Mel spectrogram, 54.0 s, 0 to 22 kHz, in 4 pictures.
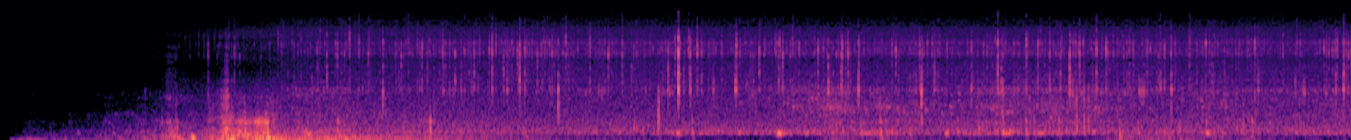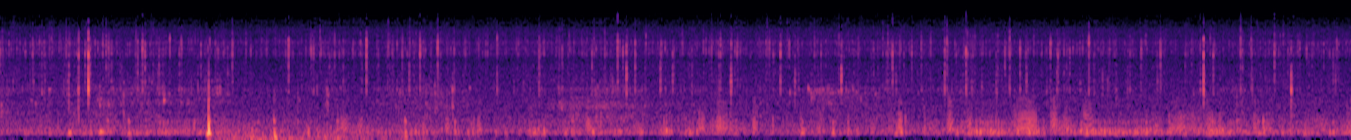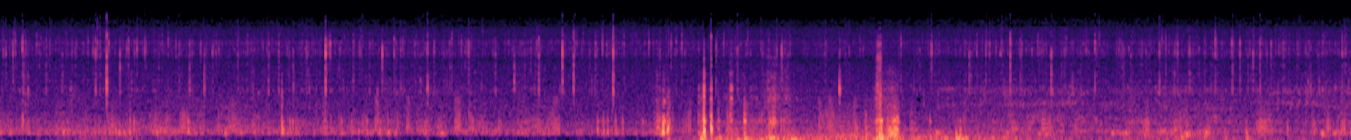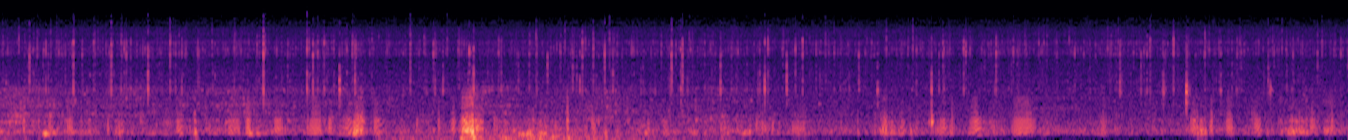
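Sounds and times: underwater crackle of clicks: 1.4s - 54.0s
low underwater thumps: 1.5s - 4.8s, 15.6s - 17.8s, 33.7s - 40.5s, 44.3s - 47.7s.

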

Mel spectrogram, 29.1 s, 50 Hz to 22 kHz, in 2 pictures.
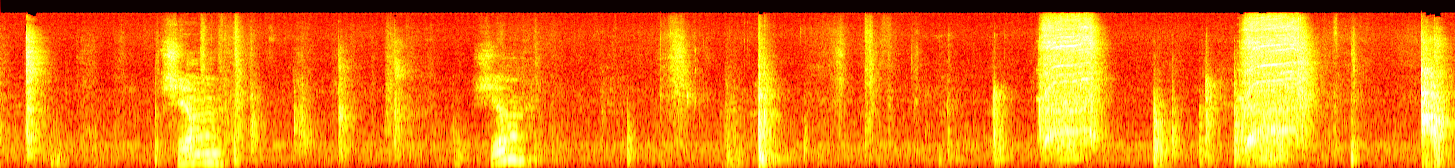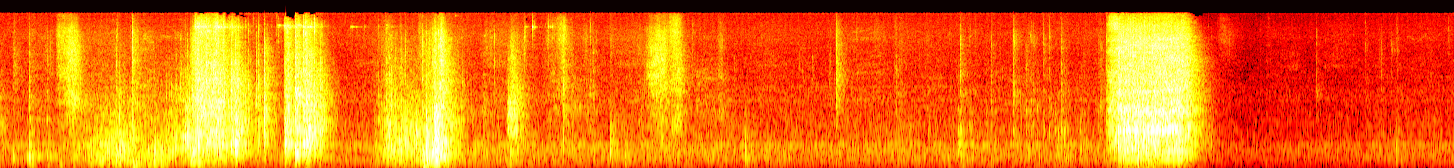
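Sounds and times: cordless drill motor whine: 10.4s - 11.1s, 12.4s - 13.2s, 25.6s - 26.6s.

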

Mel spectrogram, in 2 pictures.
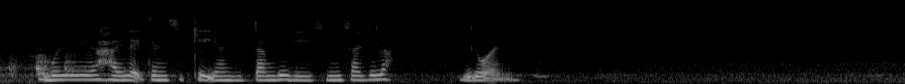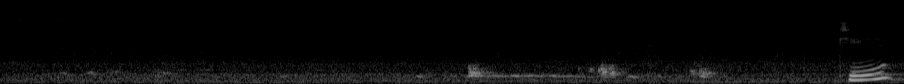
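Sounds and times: marker scribbling on paper: 5.2s - 17.0s.

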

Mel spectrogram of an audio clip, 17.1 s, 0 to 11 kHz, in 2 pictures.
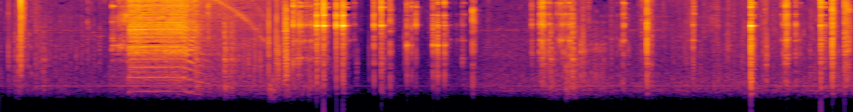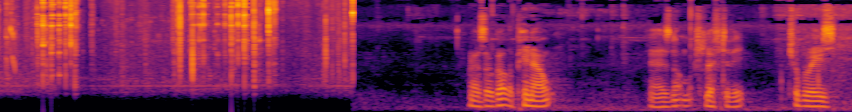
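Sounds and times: steel pins clinking: 2.4s - 12.1s.

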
